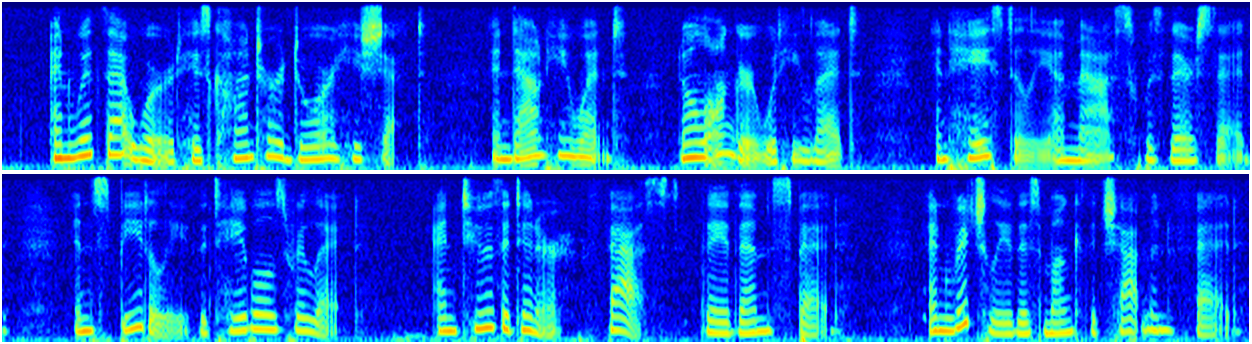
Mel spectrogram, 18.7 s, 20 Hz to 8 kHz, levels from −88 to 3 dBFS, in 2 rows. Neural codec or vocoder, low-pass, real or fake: none; 7.2 kHz; real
